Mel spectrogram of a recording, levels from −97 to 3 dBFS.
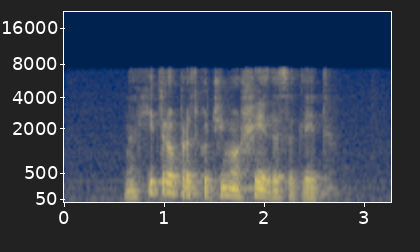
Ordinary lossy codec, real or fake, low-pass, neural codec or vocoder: none; real; 7.2 kHz; none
